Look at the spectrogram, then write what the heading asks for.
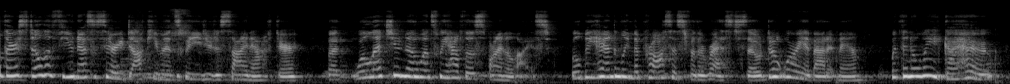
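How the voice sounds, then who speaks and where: A woman's voice: high-pitched, slight background noise. A woman voicing a wealthy, gushing client in a visual novel, affectionate and sweetly bossy, calling everyone darling. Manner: affectionate, calls people darling.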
